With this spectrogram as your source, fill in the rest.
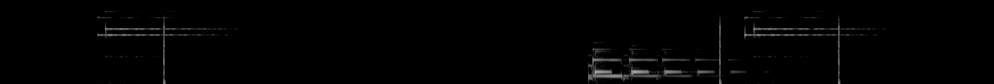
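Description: Short bright chimes ring out as menus pop up.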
